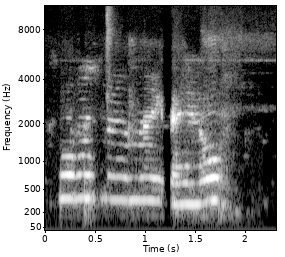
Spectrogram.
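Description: A woman's high voice singing in long held notes, three drawn-out phrases one after another.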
